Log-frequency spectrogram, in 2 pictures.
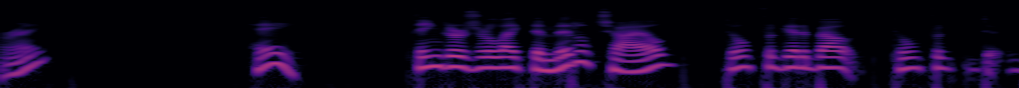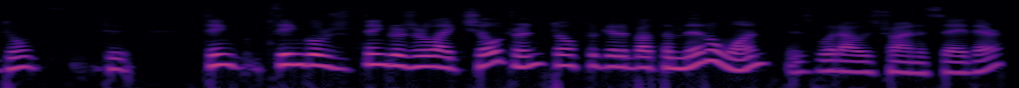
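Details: Adult male comedian hosting a podcast titled "Did I Stutter?!", speaking with repetitions and restarts; stuttering.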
